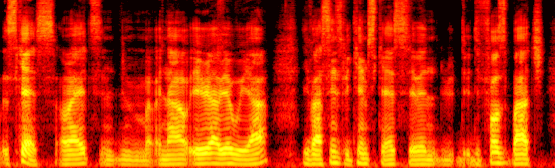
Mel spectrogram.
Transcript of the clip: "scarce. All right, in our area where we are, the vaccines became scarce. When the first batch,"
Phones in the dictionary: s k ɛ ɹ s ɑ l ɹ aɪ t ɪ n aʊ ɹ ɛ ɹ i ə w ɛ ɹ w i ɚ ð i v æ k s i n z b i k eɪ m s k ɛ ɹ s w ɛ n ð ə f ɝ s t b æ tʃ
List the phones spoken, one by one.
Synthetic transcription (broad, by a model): s k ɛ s ɑ l ɹ aɪ t n aʊ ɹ ɛ ɹ i ə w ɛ w i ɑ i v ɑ s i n s b i k eɪ m s k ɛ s w ɛ n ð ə f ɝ s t b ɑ tʃ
